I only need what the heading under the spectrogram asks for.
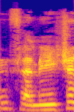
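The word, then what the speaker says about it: inflammation: जो इन्फ्लामेशन INFLAMATION इन्फ्लामेशन ऑफ, जो ITF का मतलब होता है इन्फ्लामेशन of, correct pronunciation is इन्फ्लामेशन ऑफ। तो यानी पर्टिकुलर ऑर्गन में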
